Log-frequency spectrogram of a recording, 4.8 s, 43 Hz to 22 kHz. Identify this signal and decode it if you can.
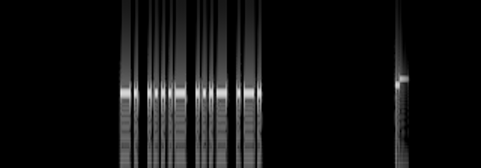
Morse code, heard as a keyed tone, about 36 wpm, 700 Hz. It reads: N4VR
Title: USA Call Signs - 8x Character Spacing - 35wpm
